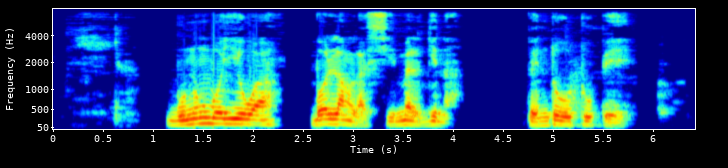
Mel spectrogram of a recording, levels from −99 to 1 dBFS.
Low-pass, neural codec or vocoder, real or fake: 7.2 kHz; none; real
